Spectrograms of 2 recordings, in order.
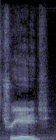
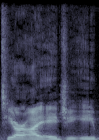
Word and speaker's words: triage: He says triage. And he spells it Triage, but it's triage. I got to teach him the French.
